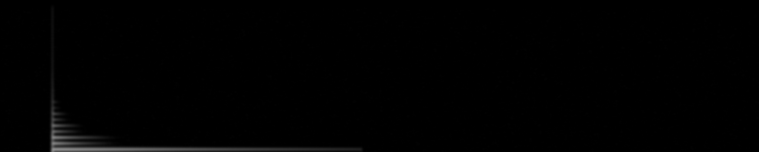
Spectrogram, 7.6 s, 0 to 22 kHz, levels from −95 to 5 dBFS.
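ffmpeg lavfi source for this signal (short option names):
-f lavfi -i "aevalsrc='0.2*pow(10,-3*t/3.41)*sin(2*PI*422*t+1.1*pow(10,-3*t/0.64)*sin(2*PI*4.05*422*t))':d=3.09:s=44100"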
